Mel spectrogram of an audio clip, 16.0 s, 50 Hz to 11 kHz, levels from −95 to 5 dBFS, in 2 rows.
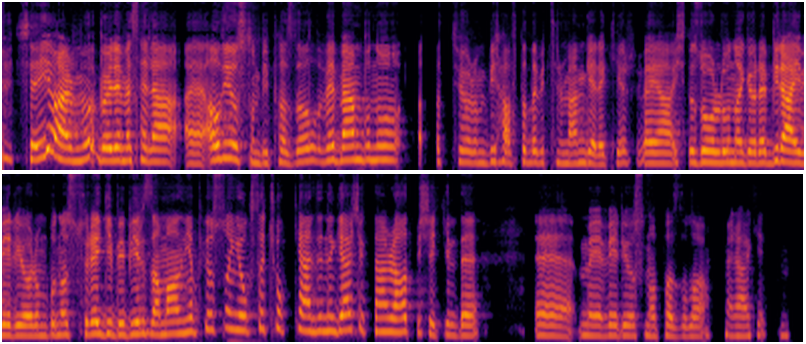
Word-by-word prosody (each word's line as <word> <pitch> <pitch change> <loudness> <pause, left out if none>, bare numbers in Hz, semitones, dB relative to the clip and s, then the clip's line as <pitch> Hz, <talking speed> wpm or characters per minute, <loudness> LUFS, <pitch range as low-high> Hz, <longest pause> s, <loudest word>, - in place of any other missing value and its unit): Şey 270 +1 +2
var 265 -7 +9
mı? 255 +5 0
Böyle, 245 0 +7
mesela, 245 -2 +1
eee, - - -1
alıyorsun 270 -5 +2
bir 200 - -6
puzzle 225 +3 -4
ve 255 +1 +1
ben 260 +1 +5
bunu 265 0 -1 0.2
a 355 - -12
atıyorum 215 -2 -7
bir 230 - -5
haftada 215 -2 -5
bitirmem 205 -1 -6
gerekir, 200 +2 -4
veya 200 -1 0
işte 200 +2 -4
zorluğuna 215 -1 +2
göre 210 0 0
bir 245 - +3
ay 210 -1 +4
veriyorum 195 -1 0
buna, 210 0 -3
süre 220 +2 +1
gibi 215 -2 -2
bir 225 +1 +1
zaman 225 +1 +1
yapıyorsun? 305 +6 -5
Yoksa 295 +1 -2
çok 320 0 -10
kendini 275 -2 0
gerçekten 290 -2 -1
rahat 260 0 0
bir 250 - -12
şekilde, 200 -3 -4 0.6
eee, 195 -3 -4
mi 205 -1 -6
veriyorsun 195 0 -6
o 185 - -7
puzzle'a? 185 0 -8
Merak 185 -1 -9
ettim. 200 -2 -19
220 Hz, 170 wpm, -25 LUFS, 200-260 Hz, 0.6 s, var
